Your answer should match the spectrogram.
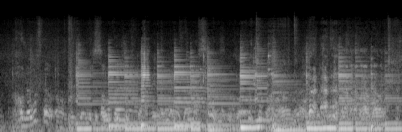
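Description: Acoustic guitar picking out a short riff of single low notes, each held about half a second, that the player stops and laughs off as one he can't play.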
